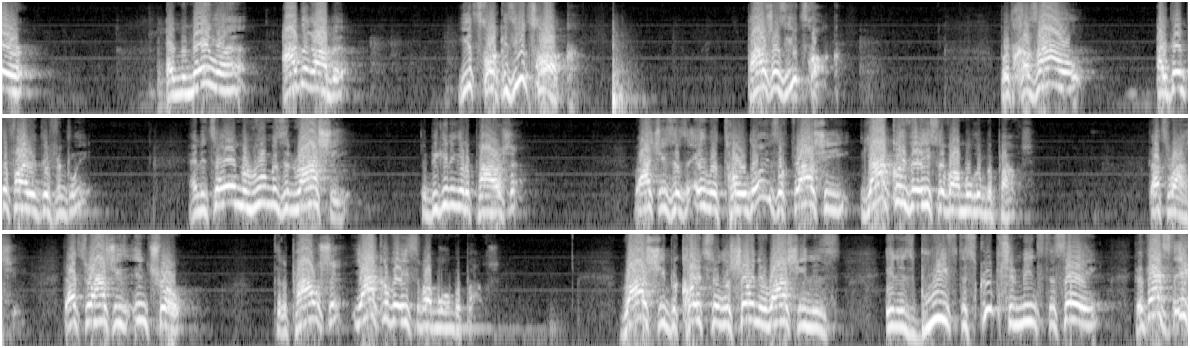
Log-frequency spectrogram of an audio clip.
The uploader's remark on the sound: Shiur recorded in Yeshivas Ohr Reuven, Monsey NY.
